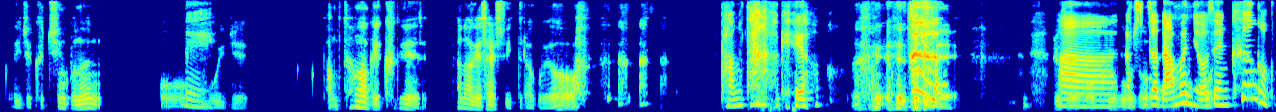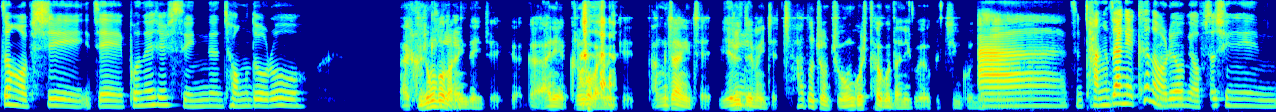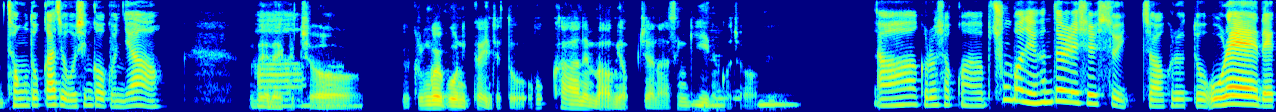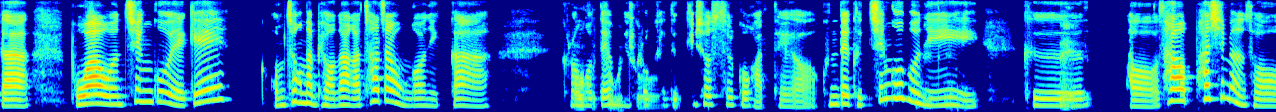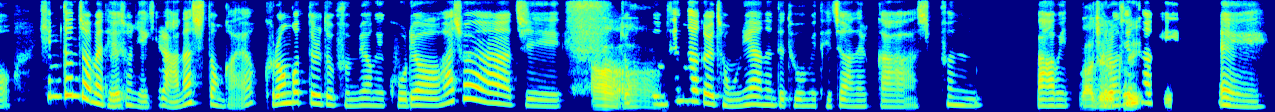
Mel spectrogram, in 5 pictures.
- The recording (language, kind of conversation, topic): Korean, advice, 창업을 시작할지 안정된 직장을 계속 다닐지 어떻게 결정해야 할까요?
- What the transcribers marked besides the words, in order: tapping; laugh; laughing while speaking: "방탕하게요?"; laugh; laughing while speaking: "네네"; laugh; other background noise; laugh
